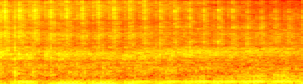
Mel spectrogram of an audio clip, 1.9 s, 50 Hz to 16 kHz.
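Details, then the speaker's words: Two 1976 Reliant Robins, one a van: small engines putter at a low, steady beat with no knocks or hunting; both idle cleanly, one sounding a bit loud. "But yeah guys, two beautiful little Reliants, idling quite happy."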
